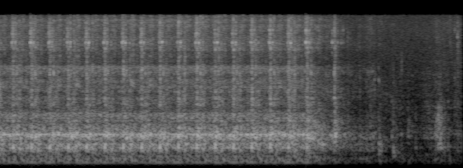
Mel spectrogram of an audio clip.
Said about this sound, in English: And then just keep on sewing, making sure that that line that I drew is nice and even with the side of that presser foot.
